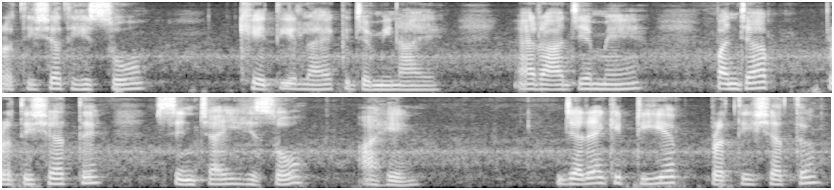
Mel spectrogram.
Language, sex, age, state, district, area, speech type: Sindhi, female, 45-60, Rajasthan, Ajmer, urban, spontaneous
